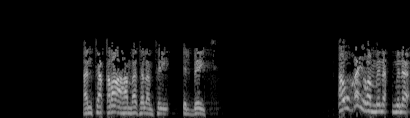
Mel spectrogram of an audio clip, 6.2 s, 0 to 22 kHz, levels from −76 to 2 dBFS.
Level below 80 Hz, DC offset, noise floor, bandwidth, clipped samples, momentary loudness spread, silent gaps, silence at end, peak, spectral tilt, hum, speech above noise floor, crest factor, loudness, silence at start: -66 dBFS; under 0.1%; -82 dBFS; 5.6 kHz; under 0.1%; 12 LU; none; 0 s; -10 dBFS; -2 dB/octave; none; 58 dB; 18 dB; -24 LUFS; 1.25 s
